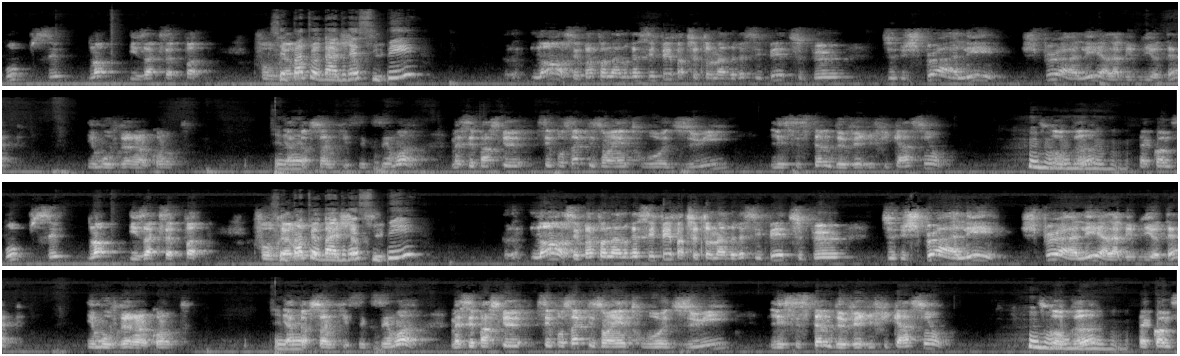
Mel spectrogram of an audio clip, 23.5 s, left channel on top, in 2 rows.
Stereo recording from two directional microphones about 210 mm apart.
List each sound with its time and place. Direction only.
0.0 s a sound: 60° right (ahead or behind)
2.9 s speech: 20° right (ahead or behind)
5.0 s speech: 60° right (ahead or behind)
14.6 s speech: 60° right (ahead or behind)
22.0 s a woman's voice: 20° right (ahead or behind)
22.3 s speech: 60° right (ahead or behind)
22.7 s a man's voice: 15° right (ahead or behind)
23.1 s speech: 60° right (ahead or behind)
